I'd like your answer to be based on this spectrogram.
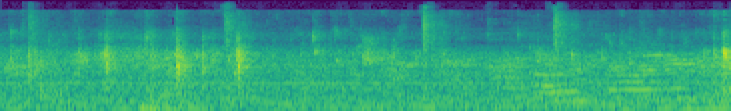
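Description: Tap water runs steadily over raw chicken pieces being rinsed, a soft continuous splashing with a few brighter drips and clinks, and a voice talks over it.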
